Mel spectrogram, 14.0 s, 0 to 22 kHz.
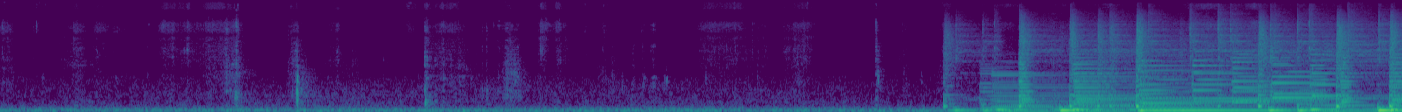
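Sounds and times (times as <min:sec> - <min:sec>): low microphone rumble: 0:09.6 - 0:14.0.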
